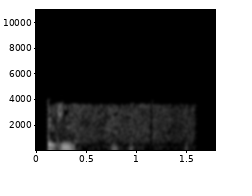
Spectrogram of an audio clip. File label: Fire Departments, scanner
